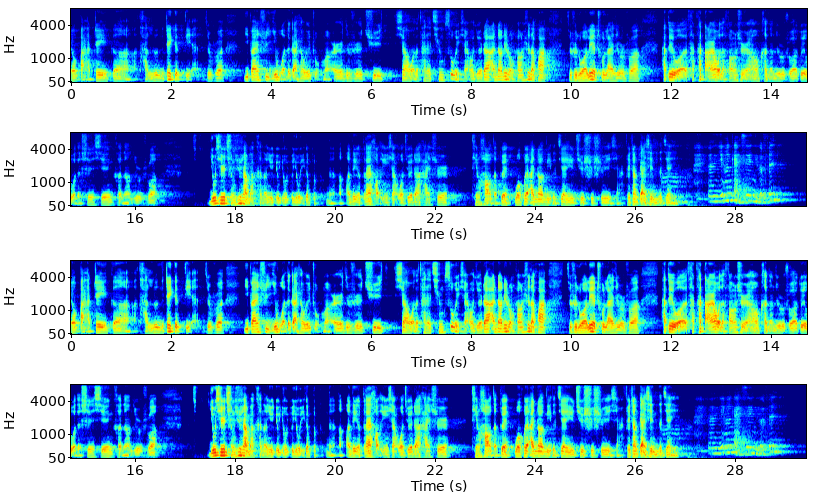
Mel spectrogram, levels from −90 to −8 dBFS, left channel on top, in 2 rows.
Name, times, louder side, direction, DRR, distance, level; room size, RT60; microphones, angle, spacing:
voice 1, 0.0-3.1 3.5-9.5 10.0-11.4 11.8-16.4 17.5-19.5 19.8-22.3 22.7-26.9, right 4 dB, 80° right, 0.8 m, -29 dB
voice 2, 26.5-28.8, left 1 dB, 70° left, 7.5 m, -43 dB
26.0 x 25.0 x 7.7 m
head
